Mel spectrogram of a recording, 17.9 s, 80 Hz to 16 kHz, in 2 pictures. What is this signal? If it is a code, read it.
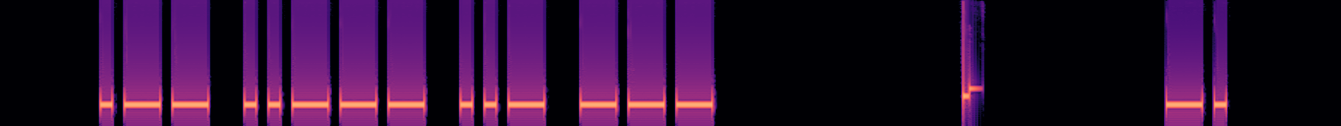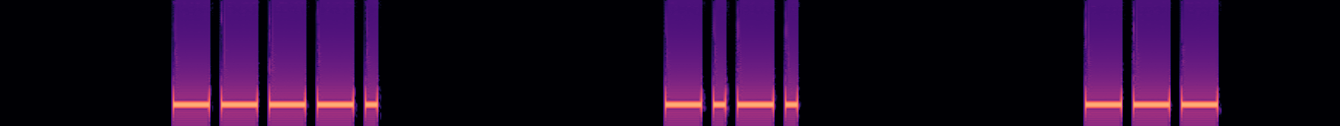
Morse code, heard as a keyed tone, about 15 wpm, spaced as for 6 wpm, 700 Hz. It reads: W2UO N9CO
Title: USA Call Signs - 4 Characters - 8x Character Spacing - 15wpm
